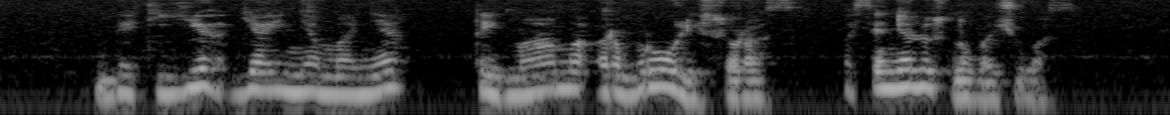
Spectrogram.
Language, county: Lithuanian, Utena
